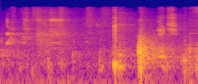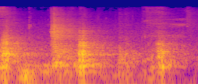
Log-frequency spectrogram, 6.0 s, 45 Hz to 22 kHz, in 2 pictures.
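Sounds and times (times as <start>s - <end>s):
broken wooden chair thumping and knocking as it is lifted and moved: 2.0s - 5.6s.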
